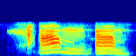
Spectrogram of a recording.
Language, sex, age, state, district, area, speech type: Sanskrit, female, 18-30, Karnataka, Gadag, urban, conversation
